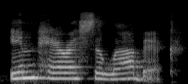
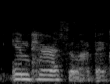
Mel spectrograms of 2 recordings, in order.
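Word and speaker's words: imparisyllabic: Your word is imperisyllabic.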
